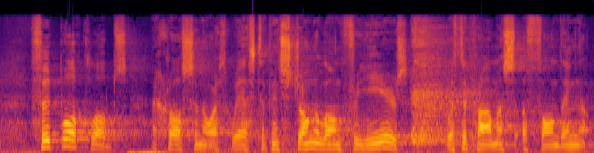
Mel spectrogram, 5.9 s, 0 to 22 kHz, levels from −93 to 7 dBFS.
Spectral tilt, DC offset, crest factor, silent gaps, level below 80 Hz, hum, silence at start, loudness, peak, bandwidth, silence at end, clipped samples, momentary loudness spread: -3.5 dB/octave; under 0.1%; 16 dB; none; -38 dBFS; none; 0 s; -15 LUFS; 0 dBFS; 14 kHz; 0 s; under 0.1%; 6 LU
